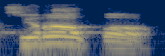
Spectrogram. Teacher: Siroto itu panjang 2 harokat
